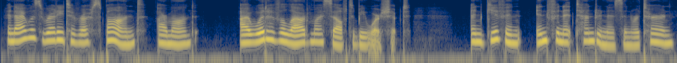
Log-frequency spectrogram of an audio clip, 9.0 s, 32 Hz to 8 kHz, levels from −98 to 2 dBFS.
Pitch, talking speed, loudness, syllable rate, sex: 200 Hz, 140 wpm, -19 LUFS, 5.0 syllables/s, female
